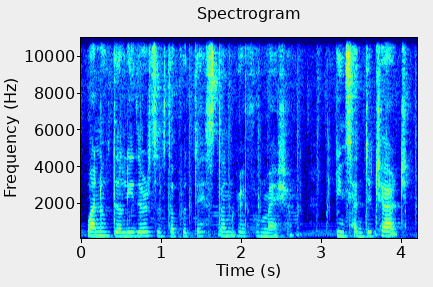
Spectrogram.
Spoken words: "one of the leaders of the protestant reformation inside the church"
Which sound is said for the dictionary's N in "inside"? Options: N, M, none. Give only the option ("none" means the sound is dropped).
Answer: N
